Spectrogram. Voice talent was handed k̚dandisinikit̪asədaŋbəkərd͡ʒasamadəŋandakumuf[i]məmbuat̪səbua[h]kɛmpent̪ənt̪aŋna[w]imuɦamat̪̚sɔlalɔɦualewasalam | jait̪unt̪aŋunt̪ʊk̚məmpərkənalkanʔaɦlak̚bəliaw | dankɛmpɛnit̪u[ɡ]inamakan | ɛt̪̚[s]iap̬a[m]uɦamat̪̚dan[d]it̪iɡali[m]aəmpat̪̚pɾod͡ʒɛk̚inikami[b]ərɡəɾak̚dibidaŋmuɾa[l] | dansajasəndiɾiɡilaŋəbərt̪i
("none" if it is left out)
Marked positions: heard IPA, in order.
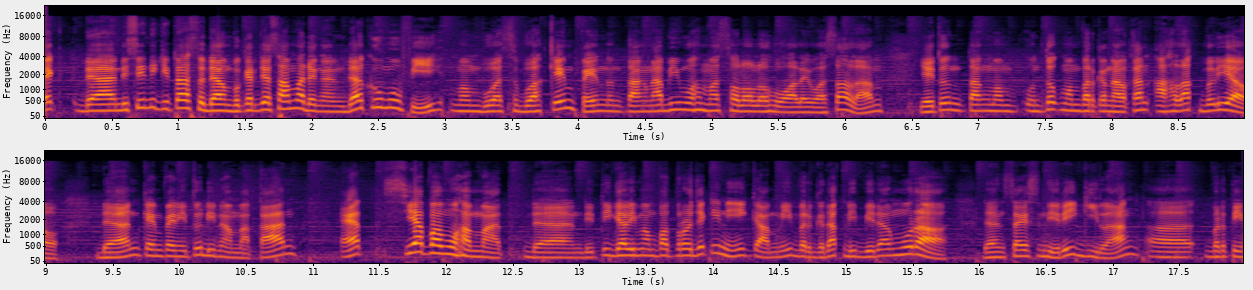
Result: i, h, b, d, s, m, d, m, b, l

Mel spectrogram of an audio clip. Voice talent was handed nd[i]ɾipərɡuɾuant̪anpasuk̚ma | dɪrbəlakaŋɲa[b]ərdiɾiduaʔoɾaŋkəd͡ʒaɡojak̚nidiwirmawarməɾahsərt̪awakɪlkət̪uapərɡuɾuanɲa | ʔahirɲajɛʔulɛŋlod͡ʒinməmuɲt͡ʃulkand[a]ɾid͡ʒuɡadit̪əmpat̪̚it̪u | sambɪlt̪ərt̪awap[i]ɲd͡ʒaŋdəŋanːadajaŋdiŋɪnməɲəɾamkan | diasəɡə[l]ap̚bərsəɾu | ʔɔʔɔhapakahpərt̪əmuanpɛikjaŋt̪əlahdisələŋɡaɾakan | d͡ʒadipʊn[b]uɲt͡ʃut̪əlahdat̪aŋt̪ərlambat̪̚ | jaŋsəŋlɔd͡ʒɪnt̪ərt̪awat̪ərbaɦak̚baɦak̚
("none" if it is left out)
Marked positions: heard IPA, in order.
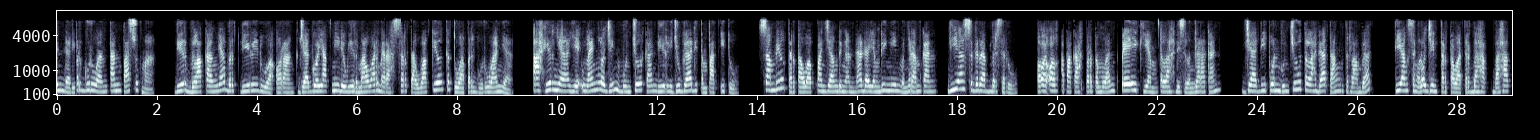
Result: a, b, i, a, ɾ, b

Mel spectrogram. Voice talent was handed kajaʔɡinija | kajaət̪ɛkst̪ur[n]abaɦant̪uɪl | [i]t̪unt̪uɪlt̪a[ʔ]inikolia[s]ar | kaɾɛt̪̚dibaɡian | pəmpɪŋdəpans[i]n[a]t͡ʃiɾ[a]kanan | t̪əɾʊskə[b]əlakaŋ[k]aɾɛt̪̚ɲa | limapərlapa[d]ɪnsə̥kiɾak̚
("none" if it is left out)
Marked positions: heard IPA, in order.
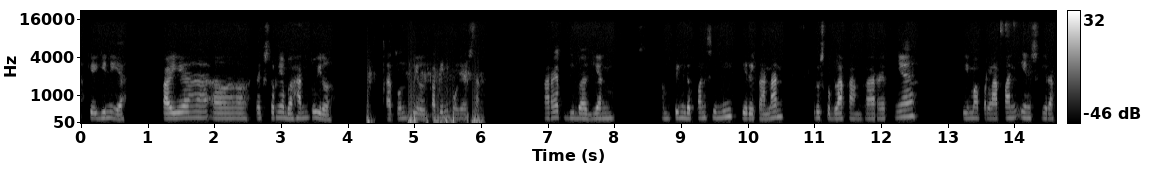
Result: ɲ, a, p, s, i, i, i, b, k, n

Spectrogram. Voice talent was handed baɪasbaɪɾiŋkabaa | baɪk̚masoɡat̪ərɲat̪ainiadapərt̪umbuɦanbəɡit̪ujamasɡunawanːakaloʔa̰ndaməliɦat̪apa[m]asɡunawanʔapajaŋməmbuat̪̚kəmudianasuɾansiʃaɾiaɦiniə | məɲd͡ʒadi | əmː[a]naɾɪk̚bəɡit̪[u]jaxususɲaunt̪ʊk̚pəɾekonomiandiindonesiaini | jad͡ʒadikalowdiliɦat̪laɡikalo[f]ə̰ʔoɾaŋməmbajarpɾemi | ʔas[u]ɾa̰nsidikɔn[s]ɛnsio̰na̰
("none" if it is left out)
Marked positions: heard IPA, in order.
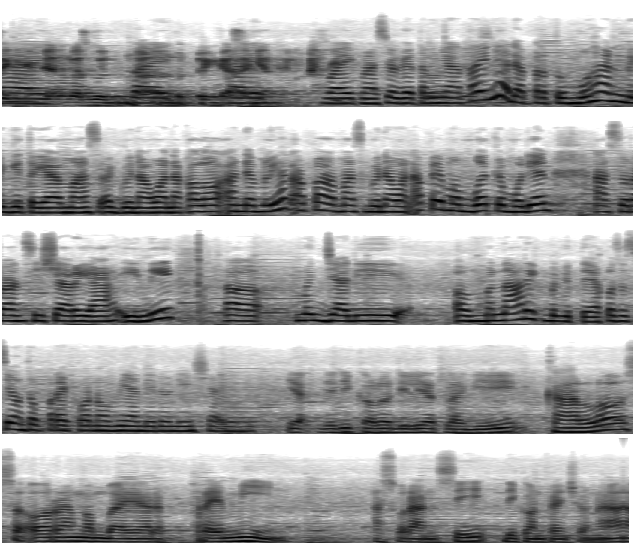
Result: m, ə, u, s, u, f

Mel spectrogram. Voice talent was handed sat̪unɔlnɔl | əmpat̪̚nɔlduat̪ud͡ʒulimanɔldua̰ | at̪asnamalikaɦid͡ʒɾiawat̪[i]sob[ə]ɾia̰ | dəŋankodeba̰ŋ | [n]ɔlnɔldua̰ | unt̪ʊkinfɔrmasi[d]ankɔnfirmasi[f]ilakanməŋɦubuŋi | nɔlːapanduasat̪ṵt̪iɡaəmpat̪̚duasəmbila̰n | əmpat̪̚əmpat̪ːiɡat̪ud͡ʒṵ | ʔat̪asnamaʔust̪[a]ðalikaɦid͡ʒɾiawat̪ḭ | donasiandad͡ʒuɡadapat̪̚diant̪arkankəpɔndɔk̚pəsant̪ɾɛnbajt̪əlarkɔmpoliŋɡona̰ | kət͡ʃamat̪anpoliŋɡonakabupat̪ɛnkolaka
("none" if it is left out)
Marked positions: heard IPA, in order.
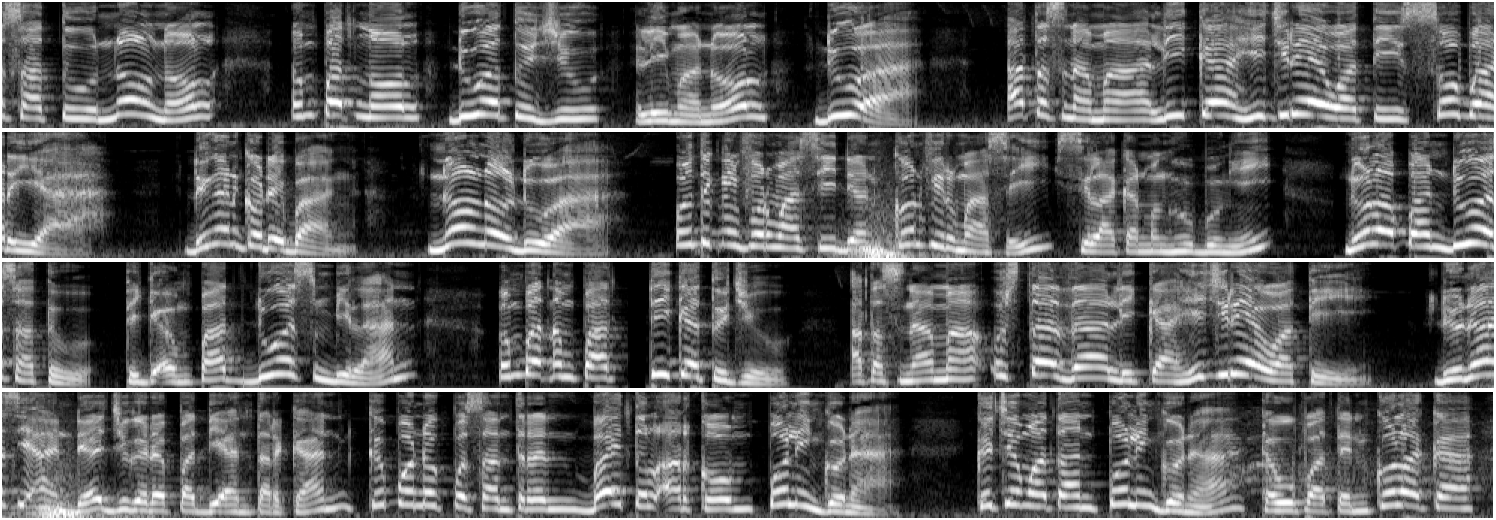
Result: i, a, n, d, s, a

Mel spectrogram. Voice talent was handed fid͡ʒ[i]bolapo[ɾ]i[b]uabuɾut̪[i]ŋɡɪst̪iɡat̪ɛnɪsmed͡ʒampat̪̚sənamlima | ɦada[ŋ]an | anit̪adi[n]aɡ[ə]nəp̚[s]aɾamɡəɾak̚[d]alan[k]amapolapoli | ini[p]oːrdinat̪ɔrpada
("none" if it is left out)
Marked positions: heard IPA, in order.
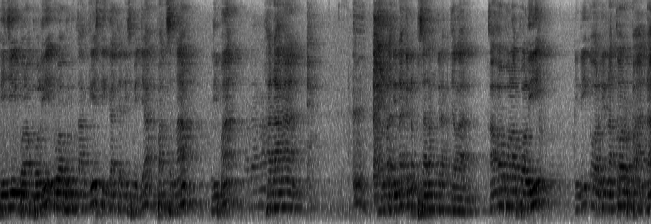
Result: i, l, d, a, ŋ, n, ə, s, d͡ʒ, k, k

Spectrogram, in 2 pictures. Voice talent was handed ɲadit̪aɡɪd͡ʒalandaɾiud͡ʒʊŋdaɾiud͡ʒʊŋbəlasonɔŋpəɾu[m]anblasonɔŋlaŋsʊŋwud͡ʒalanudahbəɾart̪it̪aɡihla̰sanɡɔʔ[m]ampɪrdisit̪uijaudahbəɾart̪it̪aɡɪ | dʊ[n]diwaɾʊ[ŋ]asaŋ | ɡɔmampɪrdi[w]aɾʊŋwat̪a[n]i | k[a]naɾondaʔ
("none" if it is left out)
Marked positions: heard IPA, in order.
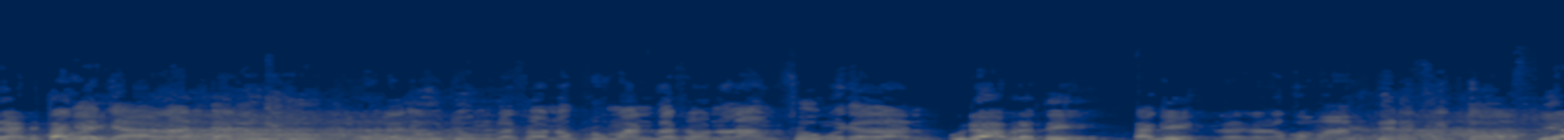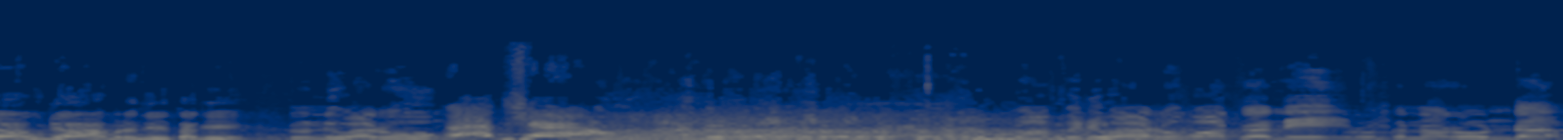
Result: m, m, n, ŋ, w, n, ə

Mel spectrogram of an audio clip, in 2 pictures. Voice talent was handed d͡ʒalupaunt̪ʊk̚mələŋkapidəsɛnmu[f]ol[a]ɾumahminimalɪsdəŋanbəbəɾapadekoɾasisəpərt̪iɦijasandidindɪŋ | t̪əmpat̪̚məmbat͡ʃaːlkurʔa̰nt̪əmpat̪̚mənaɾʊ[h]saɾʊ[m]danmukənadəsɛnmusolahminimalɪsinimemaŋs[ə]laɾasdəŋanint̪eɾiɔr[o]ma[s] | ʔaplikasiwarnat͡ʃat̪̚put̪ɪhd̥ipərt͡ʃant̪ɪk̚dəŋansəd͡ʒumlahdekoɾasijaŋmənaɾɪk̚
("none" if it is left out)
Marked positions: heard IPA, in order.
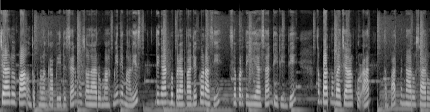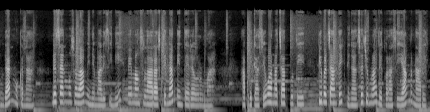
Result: s, a, h, ŋ, ə, u, h

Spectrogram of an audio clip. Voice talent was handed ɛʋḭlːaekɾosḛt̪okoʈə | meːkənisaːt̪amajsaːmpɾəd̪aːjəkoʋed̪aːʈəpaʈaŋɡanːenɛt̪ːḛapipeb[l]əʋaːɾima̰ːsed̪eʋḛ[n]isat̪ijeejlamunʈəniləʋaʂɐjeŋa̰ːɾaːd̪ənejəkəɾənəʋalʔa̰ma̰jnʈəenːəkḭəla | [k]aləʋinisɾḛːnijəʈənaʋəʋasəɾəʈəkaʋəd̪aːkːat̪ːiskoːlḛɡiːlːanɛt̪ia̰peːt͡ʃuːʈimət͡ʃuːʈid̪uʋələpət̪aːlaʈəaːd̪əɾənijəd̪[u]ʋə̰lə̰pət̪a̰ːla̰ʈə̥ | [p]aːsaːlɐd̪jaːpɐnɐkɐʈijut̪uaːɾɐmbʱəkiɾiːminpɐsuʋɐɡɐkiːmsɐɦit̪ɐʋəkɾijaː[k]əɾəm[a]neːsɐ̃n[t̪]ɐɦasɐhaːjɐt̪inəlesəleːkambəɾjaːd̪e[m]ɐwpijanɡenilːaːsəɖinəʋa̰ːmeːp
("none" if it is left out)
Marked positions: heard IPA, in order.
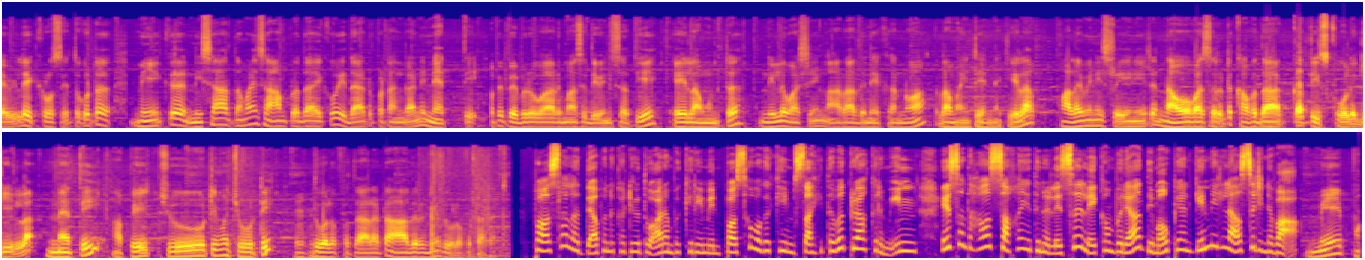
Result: ɾ, n, p, u, p, k, i, d̪, m

